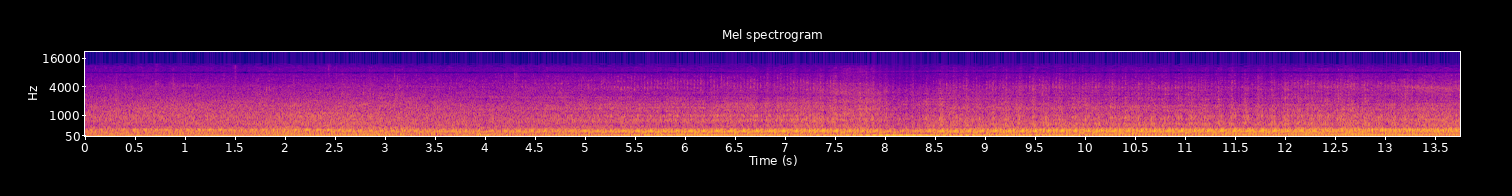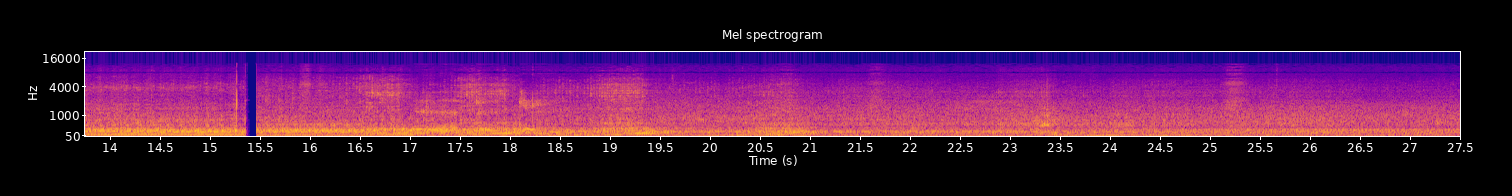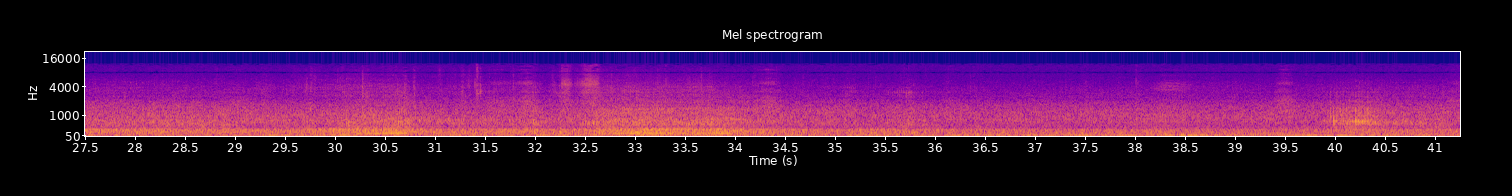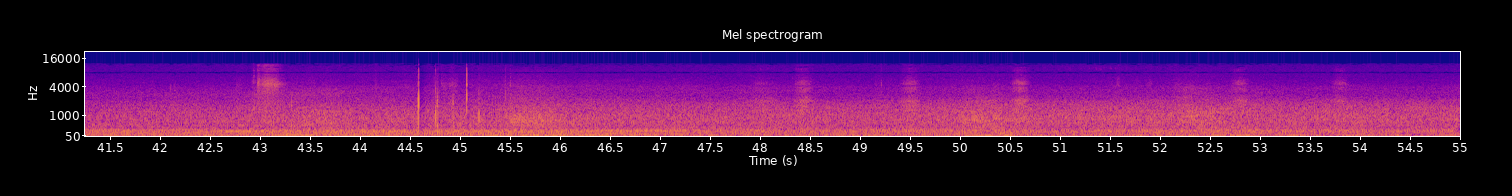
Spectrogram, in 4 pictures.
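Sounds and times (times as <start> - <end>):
boat engine low drone: 0.0 - 44.6.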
